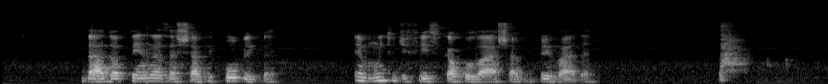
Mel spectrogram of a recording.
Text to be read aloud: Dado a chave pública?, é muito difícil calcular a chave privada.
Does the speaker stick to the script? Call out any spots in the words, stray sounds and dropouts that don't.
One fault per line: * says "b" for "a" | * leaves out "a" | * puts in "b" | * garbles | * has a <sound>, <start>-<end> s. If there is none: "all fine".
* puts in "apenas"
* has a bark, 7.2-7.5 s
